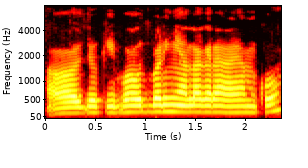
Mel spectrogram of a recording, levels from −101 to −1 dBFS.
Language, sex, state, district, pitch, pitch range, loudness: Hindi, female, Uttar Pradesh, Deoria, 170 Hz, 160-170 Hz, -15 LUFS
